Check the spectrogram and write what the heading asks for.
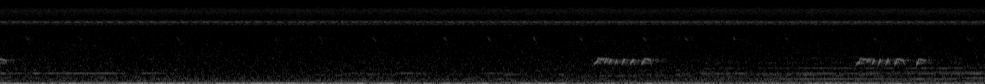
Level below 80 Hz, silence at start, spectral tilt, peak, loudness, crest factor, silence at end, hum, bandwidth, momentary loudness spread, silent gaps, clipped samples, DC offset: -48 dBFS; 0 s; -2.5 dB/octave; -30 dBFS; -47 LUFS; 14 dB; 0 s; none; 17 kHz; 2 LU; none; under 0.1%; under 0.1%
